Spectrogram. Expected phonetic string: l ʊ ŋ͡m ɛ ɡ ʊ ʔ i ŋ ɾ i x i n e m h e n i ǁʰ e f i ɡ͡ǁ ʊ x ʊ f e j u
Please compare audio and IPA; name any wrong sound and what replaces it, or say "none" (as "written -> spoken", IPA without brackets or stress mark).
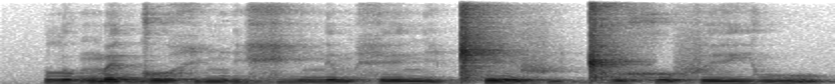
ʔ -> h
